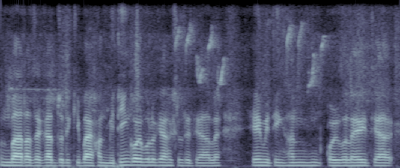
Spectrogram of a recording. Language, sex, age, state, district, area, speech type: Assamese, male, 30-45, Assam, Biswanath, rural, spontaneous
